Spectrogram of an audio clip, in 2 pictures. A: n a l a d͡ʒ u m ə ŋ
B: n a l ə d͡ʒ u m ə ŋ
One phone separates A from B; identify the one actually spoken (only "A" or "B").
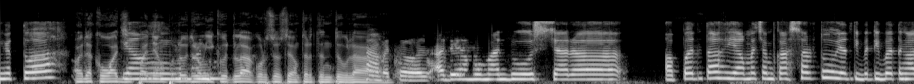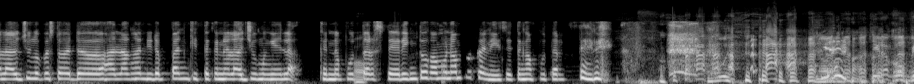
A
